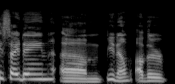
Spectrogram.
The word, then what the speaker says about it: Sidane: I say Sidane.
